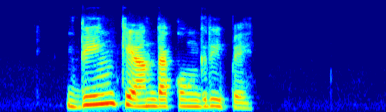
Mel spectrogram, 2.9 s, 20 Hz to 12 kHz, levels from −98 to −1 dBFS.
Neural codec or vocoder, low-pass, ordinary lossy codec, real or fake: none; 7.2 kHz; Opus, 24 kbps; real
